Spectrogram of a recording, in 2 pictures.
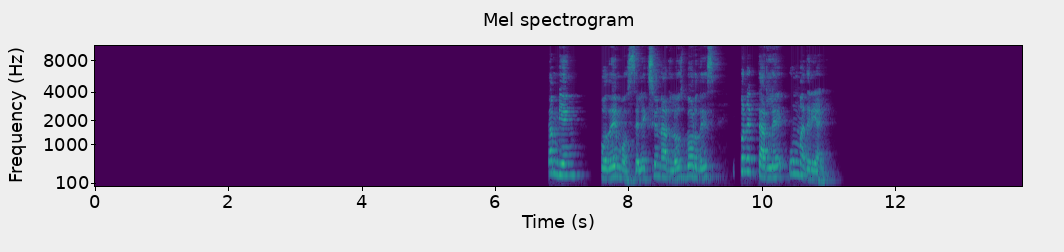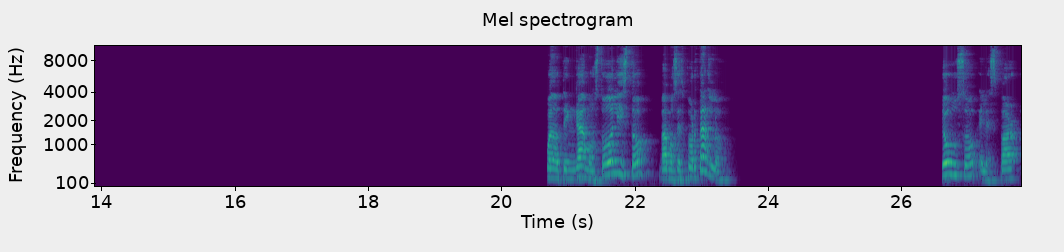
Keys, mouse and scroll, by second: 0.2 scroll down 1, 0.4-1.6 middle drag, 1.6-3.5 drag, 3.9 click, 4.1 middle click, 5.0 click, 5.2 scroll up 1, 5.2 middle click, 5.7-6.2 scroll down 1, 6.2 click, 6.6 ctrl+click, 10.0 ctrl+click, 10.8 middle click, 11.3 click, 11.5 click, 11.6 shift+click, 11.9 shift+click, 12.1 middle click, 12.5-12.9 scroll up 1, 12.9 shift+click, 13.0 middle click, 13.4 shift+click, 13.5 scroll up 1, 13.5 middle click, 14.0 scroll down 1, 14.2 shift+click, 14.4 shift+click, 14.6 shift+click, 14.8 shift+click, 14.9 middle click, 15.3 shift+click, 15.5 middle click, 15.9 shift+click, 16.0 shift+click, 16.1 shift+click, 16.3 middle click, 17.0-18.7 drag, 21.4 middle click, 22.1 click.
